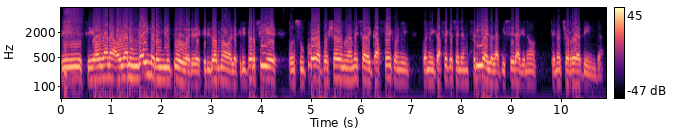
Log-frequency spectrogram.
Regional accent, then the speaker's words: Argentina

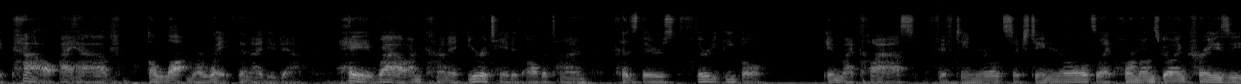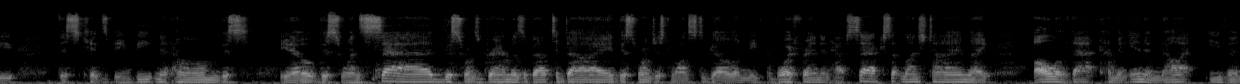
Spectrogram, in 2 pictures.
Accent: Canada; now in Colorado, United States; I grew up in Canada and here I am working in Colorado

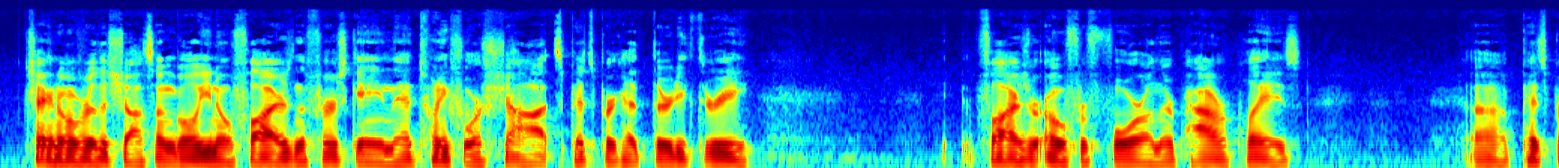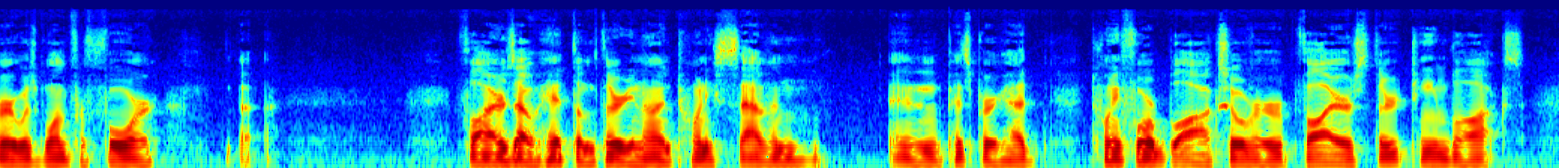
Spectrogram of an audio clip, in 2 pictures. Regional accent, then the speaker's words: Canada; as a Canadian

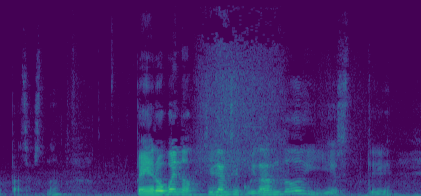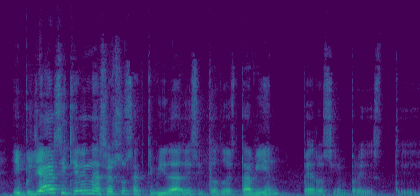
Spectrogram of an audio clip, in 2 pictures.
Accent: Mexico; yo soy mexicano

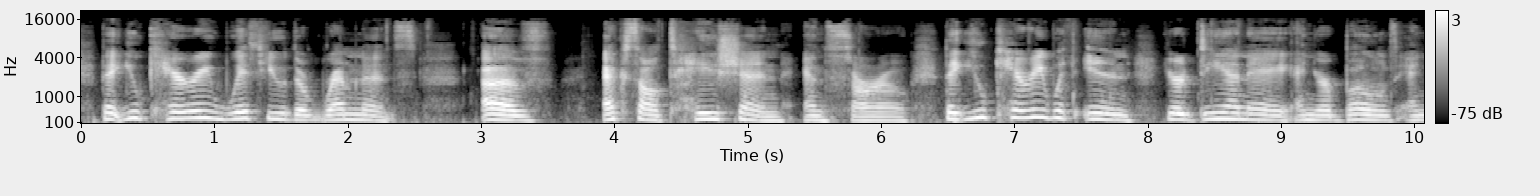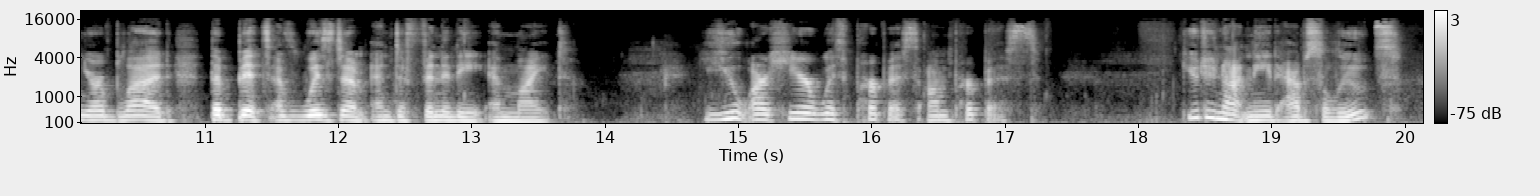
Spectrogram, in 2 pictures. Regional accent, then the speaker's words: Utah, United States; I grew up in Utah

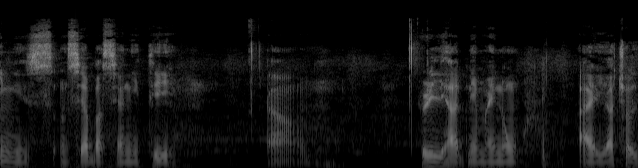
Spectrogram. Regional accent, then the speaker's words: Akwa Ibom, Nigeria; It's easier to pronounce. I'm also Yoruba side. I'm from Akwa Ibom. My mom's Yoruba. That's the reason for … also. Then I'm a boy. Very dark in complexion.

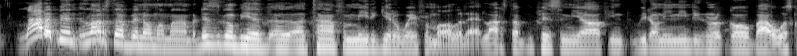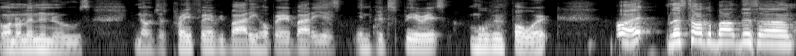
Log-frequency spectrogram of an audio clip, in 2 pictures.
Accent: Georgia, United States; I mean, I'm from Georgia, South Carolina, all the same, but it's bad down here.

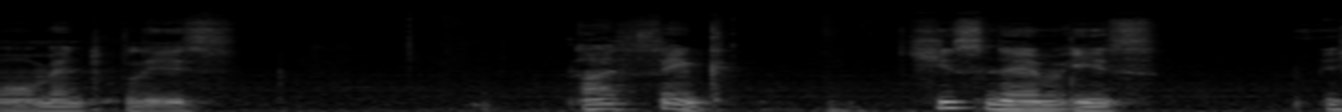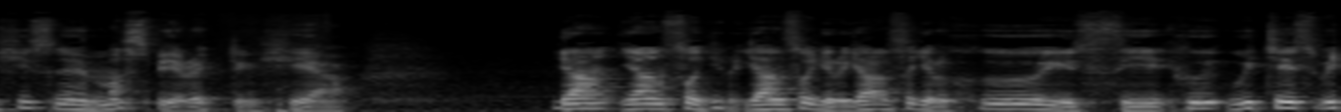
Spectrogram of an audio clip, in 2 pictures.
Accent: Japan; English is a second language

